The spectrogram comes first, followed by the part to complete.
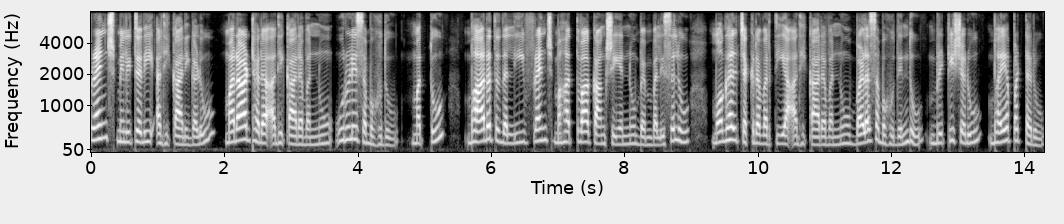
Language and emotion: Kannada, neutral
